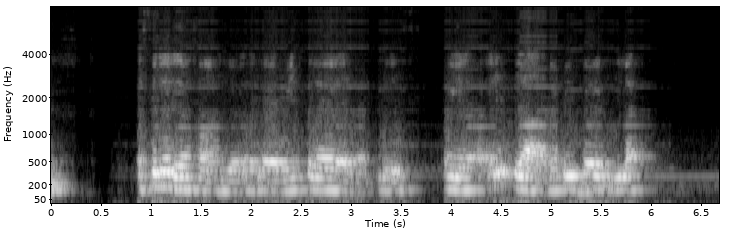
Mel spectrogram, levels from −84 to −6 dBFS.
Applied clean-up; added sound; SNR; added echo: neural separator model SepFormer DNS4.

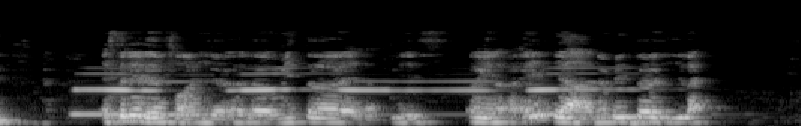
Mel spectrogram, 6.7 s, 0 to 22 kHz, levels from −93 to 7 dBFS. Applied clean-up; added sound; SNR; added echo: classical method WPE with log-MMSE.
